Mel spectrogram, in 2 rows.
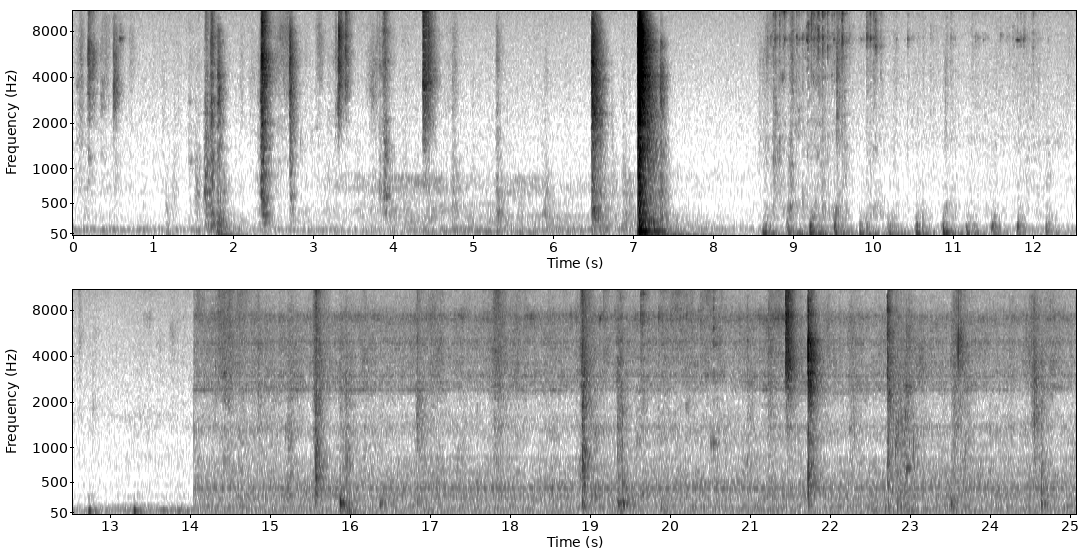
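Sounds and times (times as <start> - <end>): footsteps on carpeted stairs: 8.6 - 18.1, 22.1 - 25.0.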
